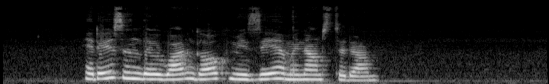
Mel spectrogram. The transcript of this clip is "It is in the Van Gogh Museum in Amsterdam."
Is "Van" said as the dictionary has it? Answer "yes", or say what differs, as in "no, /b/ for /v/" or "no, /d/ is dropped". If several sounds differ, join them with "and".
no, /w/ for /v/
